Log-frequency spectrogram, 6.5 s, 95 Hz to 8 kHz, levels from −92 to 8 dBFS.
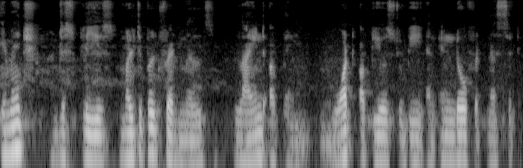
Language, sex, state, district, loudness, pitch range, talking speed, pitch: English, male, Sikkim, Gangtok, -22 LUFS, 105-120 Hz, 140 wpm, 110 Hz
